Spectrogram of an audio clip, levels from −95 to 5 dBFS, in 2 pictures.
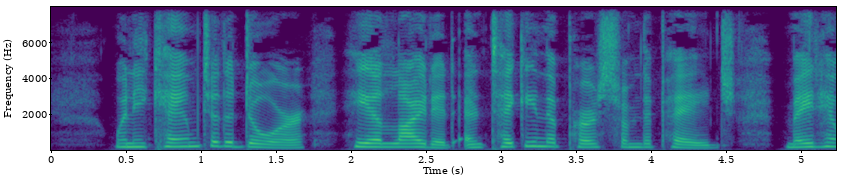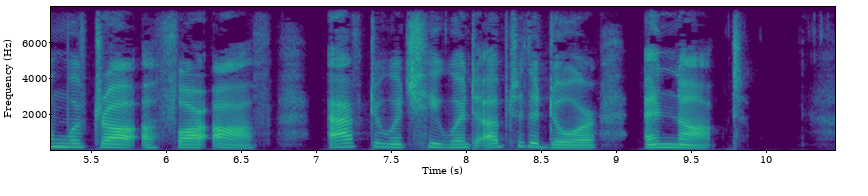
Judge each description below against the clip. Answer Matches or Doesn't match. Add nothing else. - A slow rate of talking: Doesn't match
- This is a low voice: Doesn't match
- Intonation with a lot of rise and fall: Doesn't match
